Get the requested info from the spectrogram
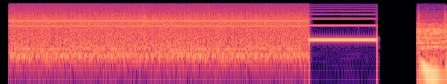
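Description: A steady electronic hiss with two faint high whistling tones, then, about three seconds in, a loud pure beep lasting well under a second that cuts off abruptly.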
